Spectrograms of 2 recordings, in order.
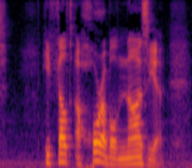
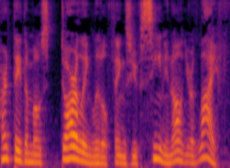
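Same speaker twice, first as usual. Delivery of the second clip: swooning, rapturous gush, near fainting; 4 semitones higher than usual. Catherine speaks to Charles, in swooning rapture. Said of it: "in that voice of hers that meant she might faint any instant from sheer rapture".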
